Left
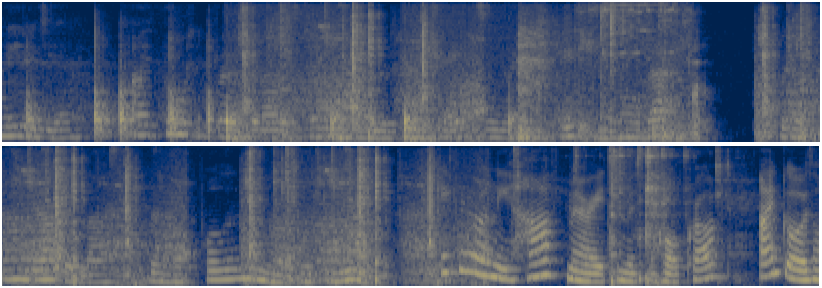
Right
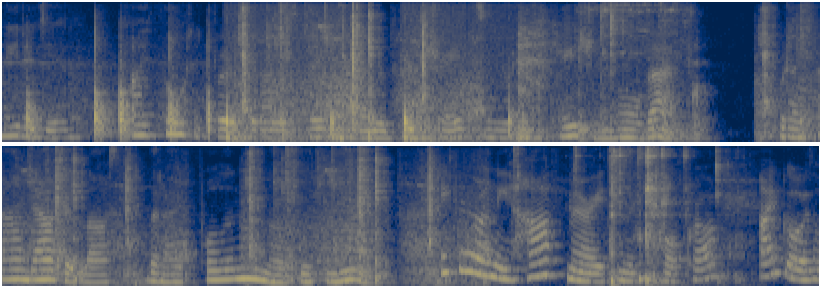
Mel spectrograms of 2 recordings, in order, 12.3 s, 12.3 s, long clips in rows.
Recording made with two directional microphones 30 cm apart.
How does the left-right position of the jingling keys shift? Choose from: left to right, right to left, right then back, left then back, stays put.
left then back.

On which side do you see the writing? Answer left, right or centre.
right.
